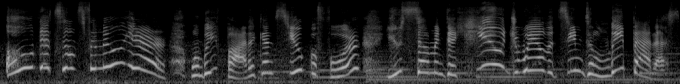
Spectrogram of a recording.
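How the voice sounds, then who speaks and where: A woman voicing a small, chirpy, nosy fairy companion with a squeaky childlike voice in a video game. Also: sing-song, normal speed, hardly any pauses, over loud music. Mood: curious. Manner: speaks of herself in third person, exclaiming.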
